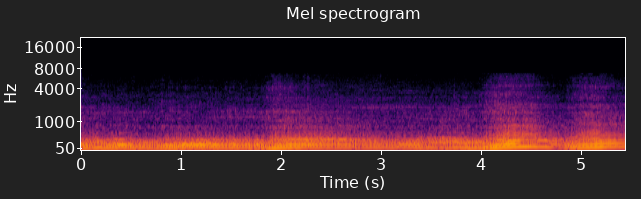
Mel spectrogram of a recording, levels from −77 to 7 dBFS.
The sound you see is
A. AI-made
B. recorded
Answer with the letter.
A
